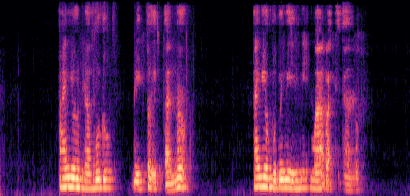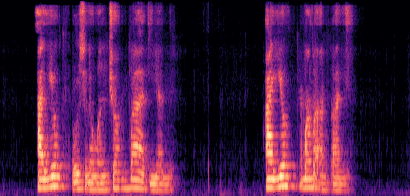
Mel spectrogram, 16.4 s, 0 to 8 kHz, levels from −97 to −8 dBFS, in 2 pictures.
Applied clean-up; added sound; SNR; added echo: neural mask model DeepFilterNet 3.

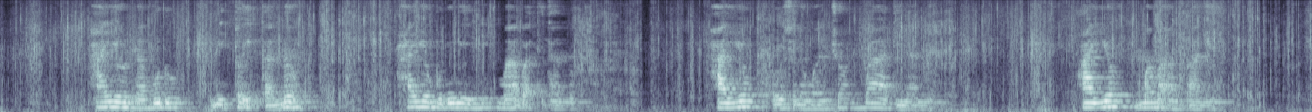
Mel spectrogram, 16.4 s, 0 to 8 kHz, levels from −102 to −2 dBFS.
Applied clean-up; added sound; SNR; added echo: none; Tearing; 11 dB; reverberation time 0.7 s.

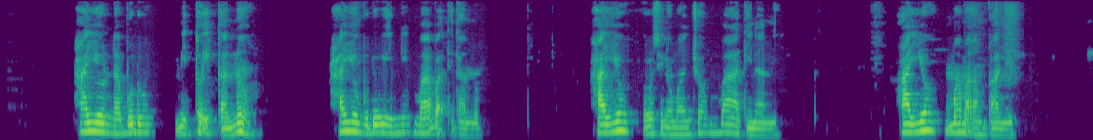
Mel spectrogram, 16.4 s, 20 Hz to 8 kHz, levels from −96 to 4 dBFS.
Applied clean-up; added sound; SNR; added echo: none; none; none; none.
